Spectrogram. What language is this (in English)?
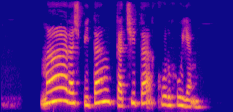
Ambo-Pasco Quechua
